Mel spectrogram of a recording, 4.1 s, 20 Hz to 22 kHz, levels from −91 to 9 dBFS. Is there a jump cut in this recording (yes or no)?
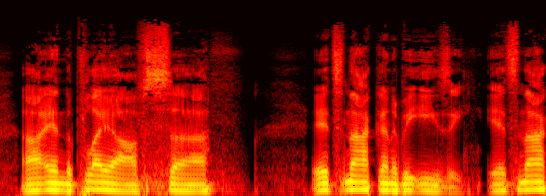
no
